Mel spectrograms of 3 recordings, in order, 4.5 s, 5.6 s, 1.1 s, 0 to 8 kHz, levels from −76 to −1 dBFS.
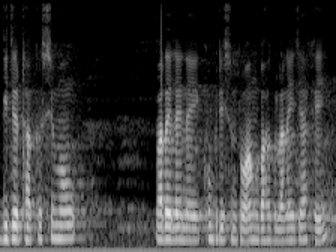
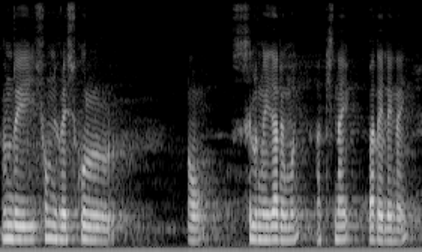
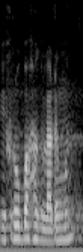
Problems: constant background noise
